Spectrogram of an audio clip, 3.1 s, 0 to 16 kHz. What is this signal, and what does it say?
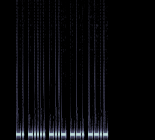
Morse code, heard as a keyed tone, about 41 wpm, 700 Hz. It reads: N6XGQ
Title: USA Call Signs - 5 Characters - Repeated 3x - 40wpm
